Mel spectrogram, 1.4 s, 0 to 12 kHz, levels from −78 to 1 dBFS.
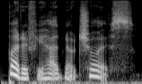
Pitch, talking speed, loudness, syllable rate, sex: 190 Hz, 255 wpm, -19 LUFS, 5.7 syllables/s, female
